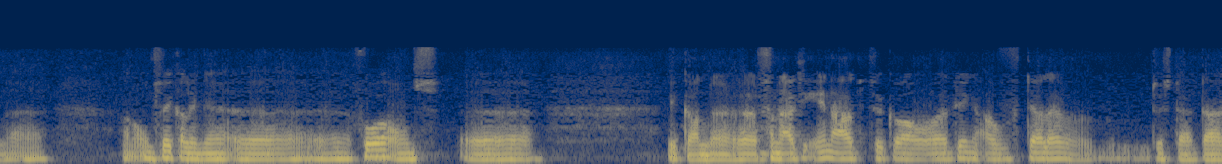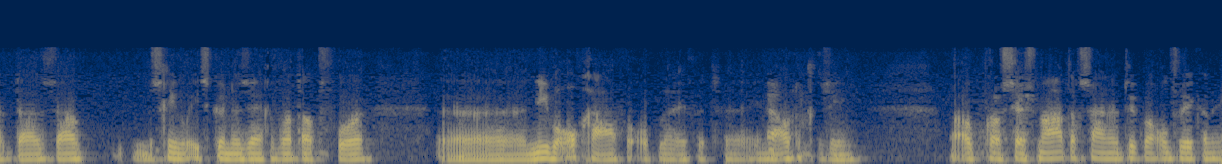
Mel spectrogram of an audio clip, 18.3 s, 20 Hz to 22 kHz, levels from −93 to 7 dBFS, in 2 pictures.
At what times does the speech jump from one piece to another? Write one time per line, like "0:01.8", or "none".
0:08.6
